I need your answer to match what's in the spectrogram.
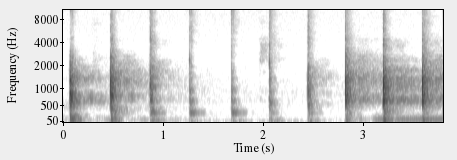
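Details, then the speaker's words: Tap test along the keel of a 50-year-old sailboat with encapsulated ballast: evenly spaced knocks about two a second sound solid over the ballast, then the note drops and thins over the fiberglass skin above it, where the keel weakness lies. "All this is just a skin of fiberglass, and that's where our weakness is."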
